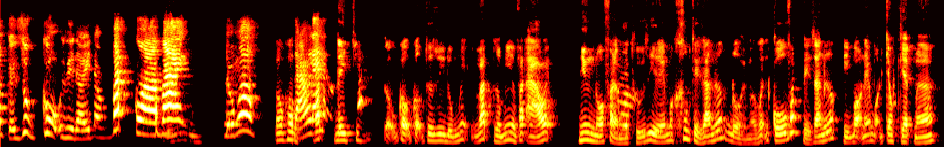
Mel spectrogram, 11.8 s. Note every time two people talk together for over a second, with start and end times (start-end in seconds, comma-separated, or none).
none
